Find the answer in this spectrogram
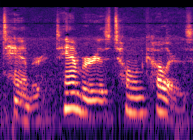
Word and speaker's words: timbre: with the rhythm timbre looks like timber t-i-m-b-r-e but it's pronounced tambour timbre is tone color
